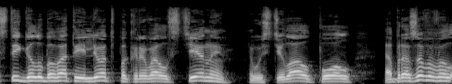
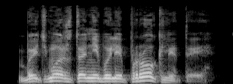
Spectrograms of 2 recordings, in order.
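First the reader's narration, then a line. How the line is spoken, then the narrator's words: Gloomy mutter. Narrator (Russian): с непривычной для него угрюмостью пробормотал Ковальский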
